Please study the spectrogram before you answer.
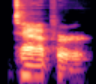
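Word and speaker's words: Tepper: Because if you look at Carolina, ever since Tapper, right? That's how you pronounce his last name, Dave, the owner.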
